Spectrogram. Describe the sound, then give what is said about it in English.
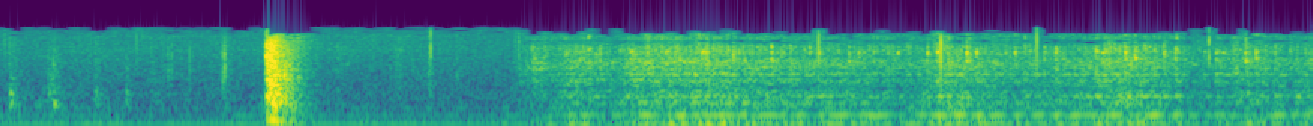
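A sharp thump is followed after a pause by a car motor starting and warming up, settling into a steady, low idling rumble that continues to the end. “Well, I have to warm up the motor first.”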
